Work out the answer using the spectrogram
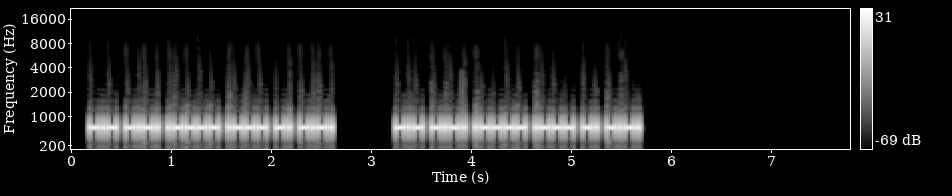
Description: Morse code, heard as a keyed tone, about 40 wpm, 700 Hz. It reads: KC1JNC KC1JNC
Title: USA Call Signs - 6 Characters - Repeated 2x - 40wpm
